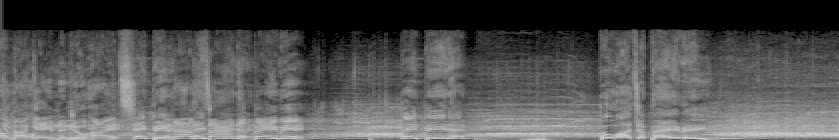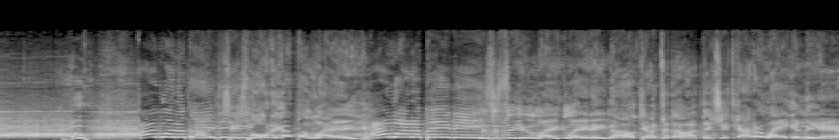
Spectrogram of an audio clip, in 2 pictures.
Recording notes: Our first-ever live show filmed in front of an electric crowd on April 26th at the historic Kansas City Music Hall is finally here!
